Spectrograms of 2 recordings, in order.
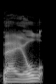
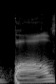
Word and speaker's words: Baal: regions there was a a false god called baale or Bal depending on how you pronounce it and they would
